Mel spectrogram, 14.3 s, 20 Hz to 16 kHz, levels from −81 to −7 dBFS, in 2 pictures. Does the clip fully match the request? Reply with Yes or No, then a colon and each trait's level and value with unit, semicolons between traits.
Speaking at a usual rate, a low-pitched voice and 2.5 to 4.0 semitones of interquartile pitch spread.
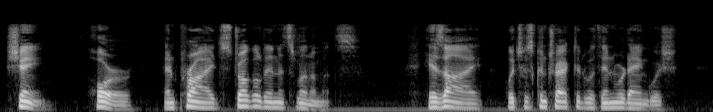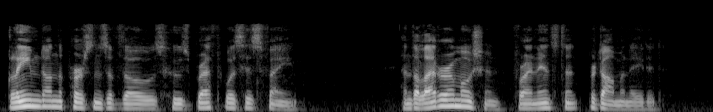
No: average, 145 wpm; low, 120 Hz; average, 4.8 semitones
